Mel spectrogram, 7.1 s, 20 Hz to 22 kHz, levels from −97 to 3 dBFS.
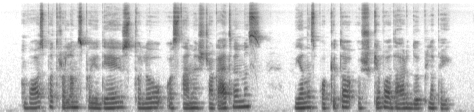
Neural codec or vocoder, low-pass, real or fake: none; 19.8 kHz; real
